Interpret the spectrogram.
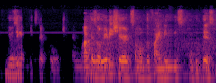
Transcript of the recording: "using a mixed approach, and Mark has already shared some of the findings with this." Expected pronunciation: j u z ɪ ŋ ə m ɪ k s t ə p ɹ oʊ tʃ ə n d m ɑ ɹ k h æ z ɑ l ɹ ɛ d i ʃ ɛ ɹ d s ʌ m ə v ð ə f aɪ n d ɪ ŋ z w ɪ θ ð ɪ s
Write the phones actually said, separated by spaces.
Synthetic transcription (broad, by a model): j u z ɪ ŋ ə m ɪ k s t ə p ɹ oʊ tʃ ə n d m ɑ ɹ k h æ z ɑ l ɹ ɛ d i ʃ ɛ ɹ d s ʌ m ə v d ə f aɪ n d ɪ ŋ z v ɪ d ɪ s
